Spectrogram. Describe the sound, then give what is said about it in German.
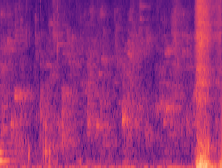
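A dog drinking water, with soft, rapid lapping sounds followed by a louder splashy burst at the end. “So, der Hund trinkt. Der Hund trinkt.”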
